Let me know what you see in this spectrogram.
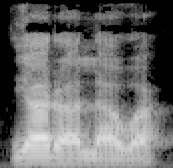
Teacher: अंतस्थ के सारे वर्ण सघोष हैं और अल्प प्राण है · पहले य क्योंकि तालू से उच्चरित है फिर र मुर्धा से उच्चारित है ल दंत से उच्चरित है · य क्योंकि तालु से उच्चरित है, फिर र मूर्धा से उच्चरित है, ल दंत से उच्चरित है, व ओष्ठ से उच्चरित है, व को दंतोष्ठ माना गया है पाणिनीय शिक्षा में या कई प्राचीन ध्वनि वैज्ञानिक ग्रंथों में।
